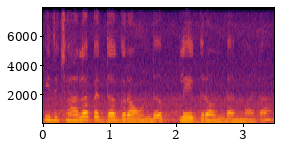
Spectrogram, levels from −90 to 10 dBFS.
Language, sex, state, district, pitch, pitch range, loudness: Telugu, female, Telangana, Hyderabad, 225 Hz, 205-250 Hz, -14 LUFS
